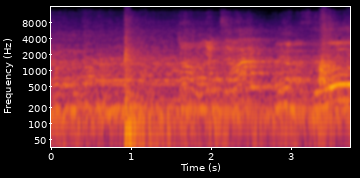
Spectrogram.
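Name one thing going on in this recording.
A bowling ball thuds onto a lane and rolls away.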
